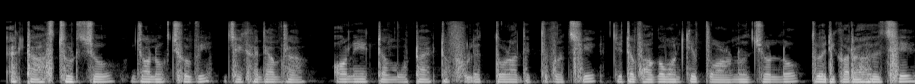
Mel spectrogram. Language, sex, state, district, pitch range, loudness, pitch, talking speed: Bengali, male, West Bengal, Dakshin Dinajpur, 115-125 Hz, -19 LUFS, 120 Hz, 130 wpm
